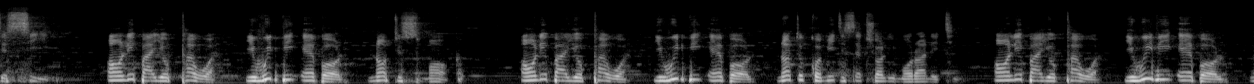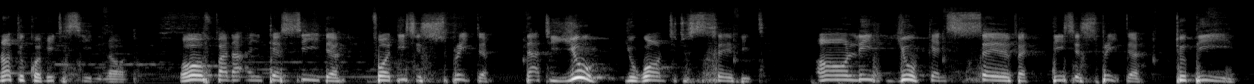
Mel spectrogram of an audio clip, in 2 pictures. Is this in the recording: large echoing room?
yes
